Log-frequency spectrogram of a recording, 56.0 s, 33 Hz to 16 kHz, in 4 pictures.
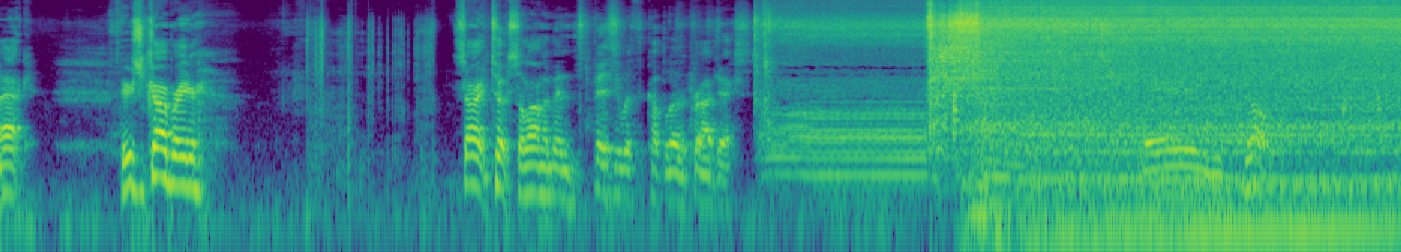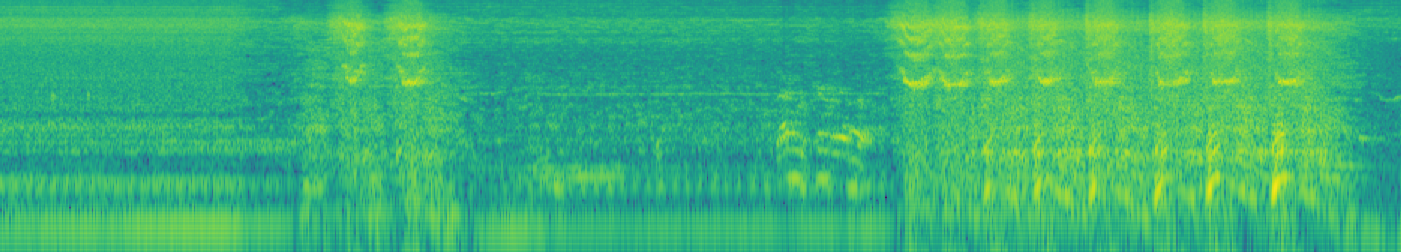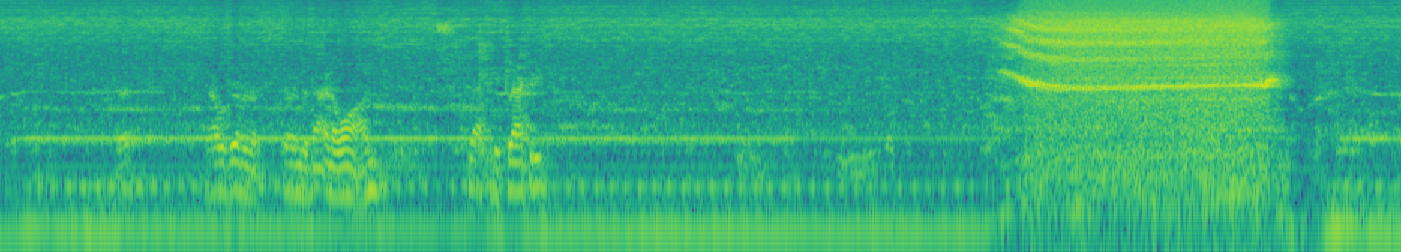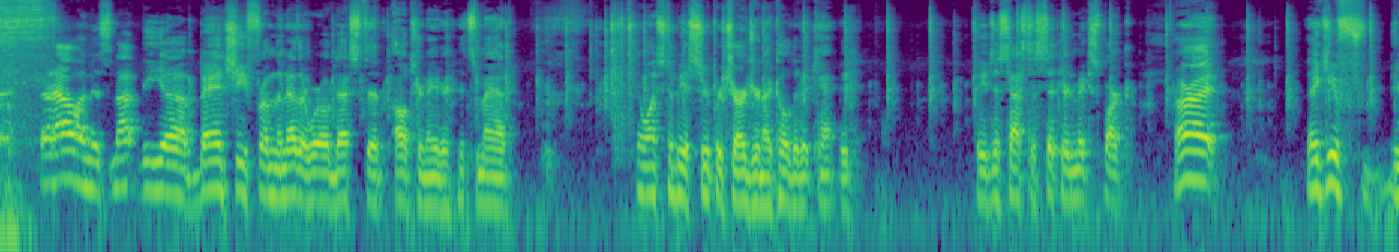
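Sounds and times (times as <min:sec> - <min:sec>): engine running and revving: 0:08.4 - 0:42.2
alternator whine: 0:09.3 - 0:42.3
loud high squeal: 0:17.1 - 0:18.7, 0:22.8 - 0:27.2, 0:37.9 - 0:42.2.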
